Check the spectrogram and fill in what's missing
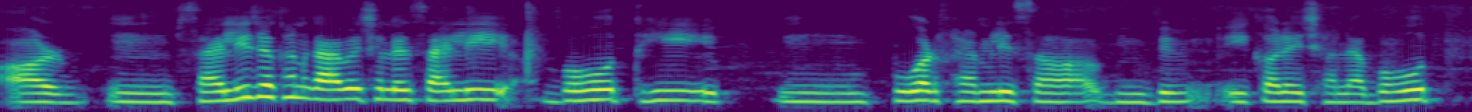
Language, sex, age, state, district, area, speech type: Maithili, female, 18-30, Bihar, Darbhanga, rural, spontaneous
